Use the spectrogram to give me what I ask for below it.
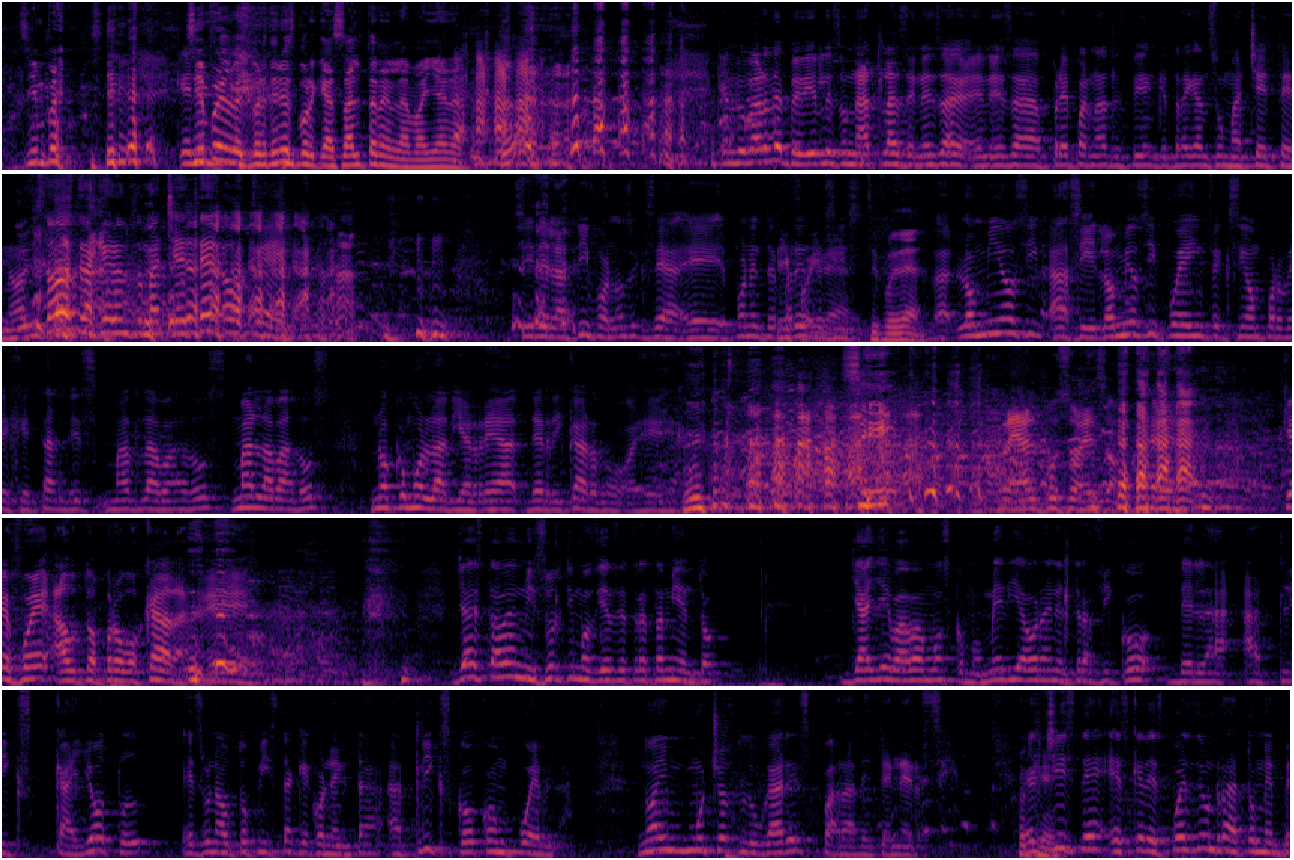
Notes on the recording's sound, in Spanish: En vivo desde Querétaro. En este episodio de La Cotorrisa en vivo desde la Caja Popular. Muchas gracias por llenar el evento en menos de 2 horas.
